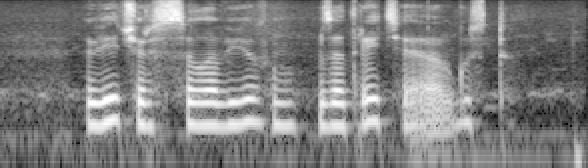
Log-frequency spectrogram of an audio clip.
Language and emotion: Russian, sad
